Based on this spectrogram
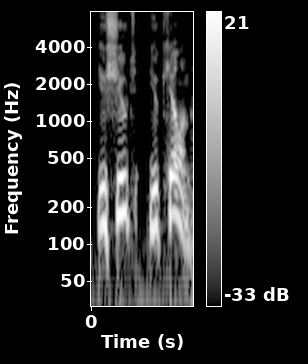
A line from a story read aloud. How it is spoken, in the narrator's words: said calmly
